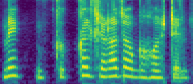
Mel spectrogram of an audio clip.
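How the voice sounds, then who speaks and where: A woman's voice: sits high, normal speed, creaky, no room sound. A woman voicing a teasing young man. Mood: flustered. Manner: teasing, light and lively. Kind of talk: storytelling in Hindi.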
